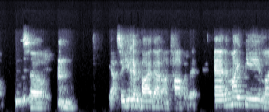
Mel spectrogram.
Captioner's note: cough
